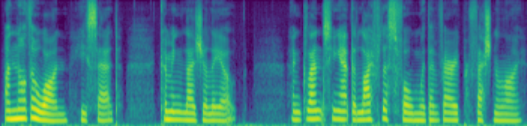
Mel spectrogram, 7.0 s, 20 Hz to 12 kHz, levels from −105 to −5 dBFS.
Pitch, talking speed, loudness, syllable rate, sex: 200 Hz, 155 wpm, -17 LUFS, 5.6 syllables/s, female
